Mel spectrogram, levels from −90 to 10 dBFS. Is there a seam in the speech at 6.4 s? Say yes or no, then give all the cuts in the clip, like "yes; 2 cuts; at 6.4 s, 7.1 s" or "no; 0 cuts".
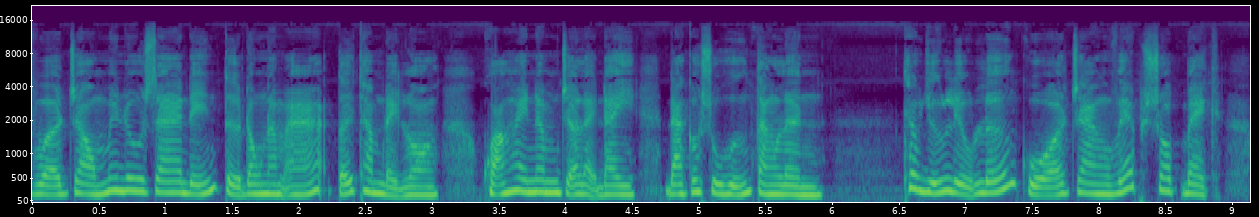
no; 0 cuts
